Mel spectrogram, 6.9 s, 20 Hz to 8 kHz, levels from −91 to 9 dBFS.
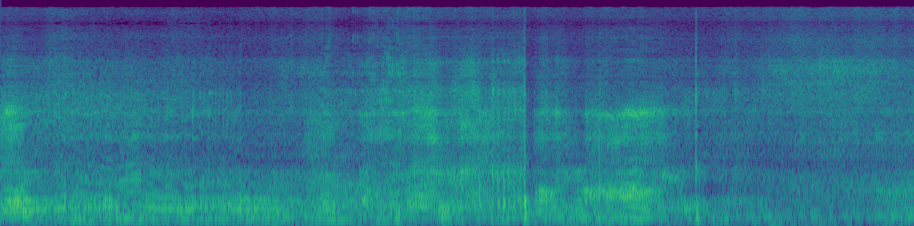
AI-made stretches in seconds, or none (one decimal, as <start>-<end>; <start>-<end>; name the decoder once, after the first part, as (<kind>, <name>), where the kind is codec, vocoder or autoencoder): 0.0-0.4 (codec, ZipCodec); 1.8-2.4; 3.0-6.9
